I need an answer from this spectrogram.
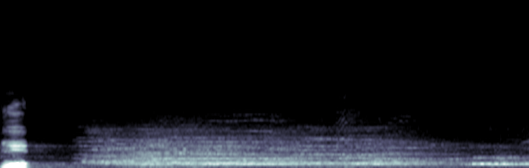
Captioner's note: crowd cheers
